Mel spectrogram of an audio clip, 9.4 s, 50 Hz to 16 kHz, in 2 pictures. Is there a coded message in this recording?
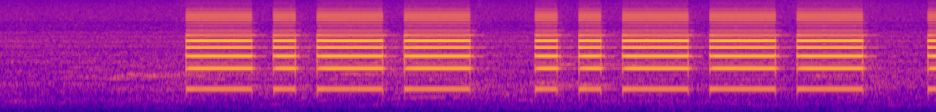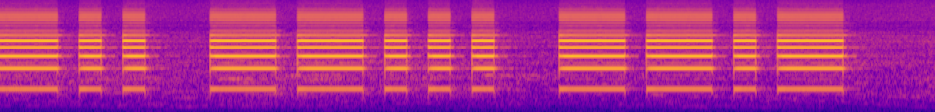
Yes: Morse code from 0.9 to 9.0 s, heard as electronic beeps, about 11 wpm, 810 Hz, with room echo and the noise of a crowd indoors. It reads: Y2D7Q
